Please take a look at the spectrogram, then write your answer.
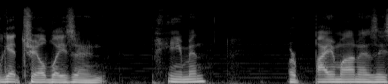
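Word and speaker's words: Paimon: We will get Trailblazer and Payman or Pon as they say. It's pronounced Payman IRL, but you know.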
